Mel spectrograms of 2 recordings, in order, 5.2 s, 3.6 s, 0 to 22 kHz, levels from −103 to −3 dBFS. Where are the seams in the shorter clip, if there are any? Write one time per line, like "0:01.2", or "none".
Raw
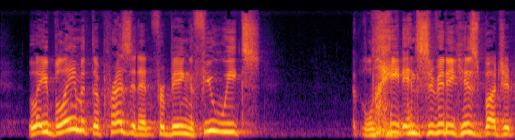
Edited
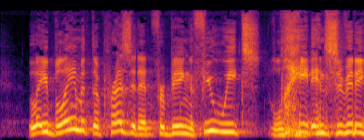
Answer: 0:02.6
